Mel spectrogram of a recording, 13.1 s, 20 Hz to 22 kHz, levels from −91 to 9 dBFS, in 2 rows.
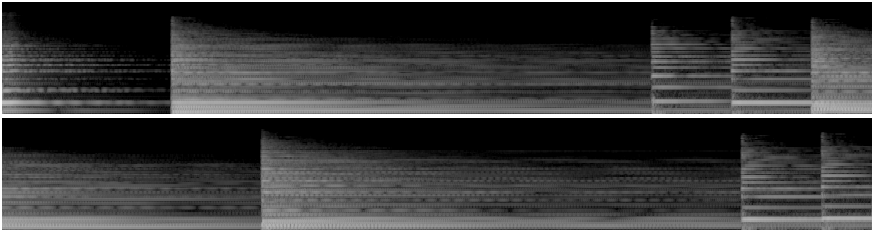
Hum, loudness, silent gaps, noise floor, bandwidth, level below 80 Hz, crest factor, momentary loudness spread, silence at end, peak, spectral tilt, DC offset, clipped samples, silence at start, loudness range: none; -28 LUFS; none; -55 dBFS; 11.5 kHz; -56 dBFS; 20 dB; 20 LU; 0 s; -8 dBFS; -6.5 dB/octave; under 0.1%; under 0.1%; 0 s; 8 LU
